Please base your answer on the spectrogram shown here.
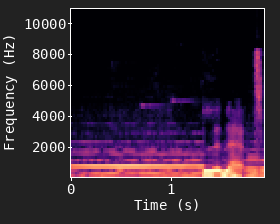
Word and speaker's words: Lynette: Like the bird, you know, but it's spelled differently. I'll make sure I'm pronouncing that right, because it's a character. Lynette. Yeah, it's Lynette, okay.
